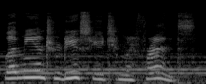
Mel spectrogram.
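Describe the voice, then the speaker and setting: Woman voicing a high, eager young tomcat kitten. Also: normal speed, over music, close to an everyday voice. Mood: calm, reassuring. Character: friendly, eager young male kitten, polite and reassuring.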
